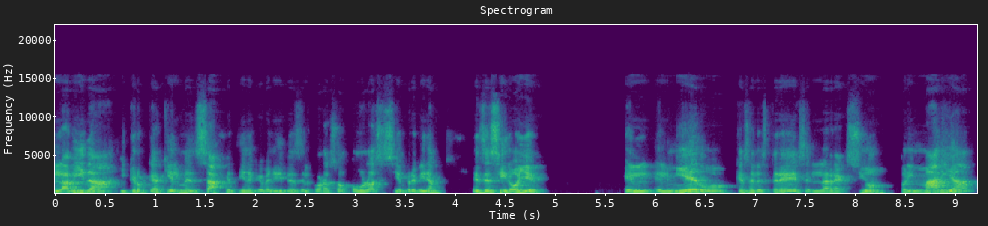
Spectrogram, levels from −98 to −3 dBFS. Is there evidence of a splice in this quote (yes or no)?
yes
